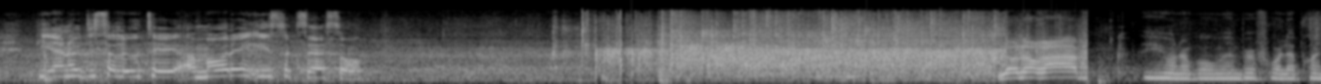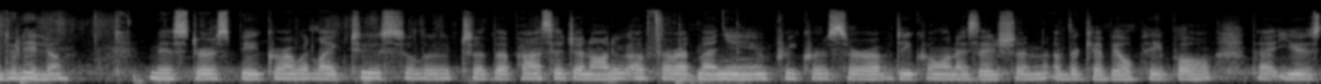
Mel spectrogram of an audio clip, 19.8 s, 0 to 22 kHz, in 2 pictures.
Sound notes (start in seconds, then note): 6.3 speaking Alternate Language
